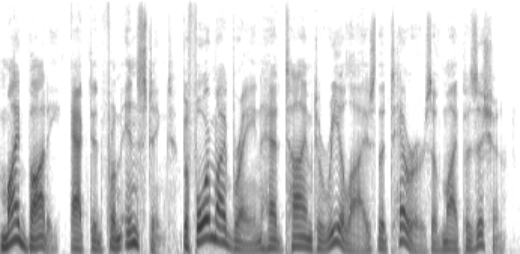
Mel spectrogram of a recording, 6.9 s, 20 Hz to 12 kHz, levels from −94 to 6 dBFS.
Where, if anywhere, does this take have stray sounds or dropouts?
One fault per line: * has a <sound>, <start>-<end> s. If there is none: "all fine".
all fine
